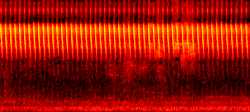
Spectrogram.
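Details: Bar-winged prinia, known locally as ciblek gunung, singing in a lure recording used to draw wild birds into song: a rapid, even trill of sharp high notes, about three and a half per second, held steadily throughout.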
